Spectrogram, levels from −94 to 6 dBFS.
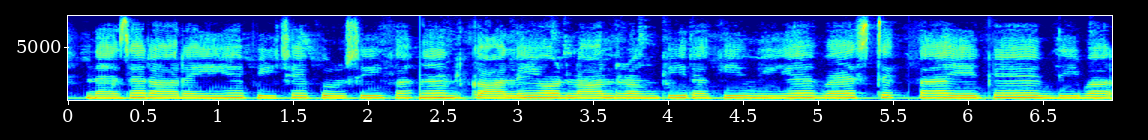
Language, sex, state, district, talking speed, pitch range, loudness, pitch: Hindi, female, Maharashtra, Sindhudurg, 155 wpm, 210-220 Hz, -21 LUFS, 215 Hz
